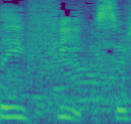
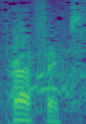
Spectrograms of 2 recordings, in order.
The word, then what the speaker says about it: prix fixe: You can pay even more to get they call this a price fixed dinner, but they spell it P-R-I-X-F-I-X-E. Is that how it's pronounced? – It's probably pronounced in a French kind of way. Like, Plie fixe or something like that. – It's not prefix though, right? – No.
